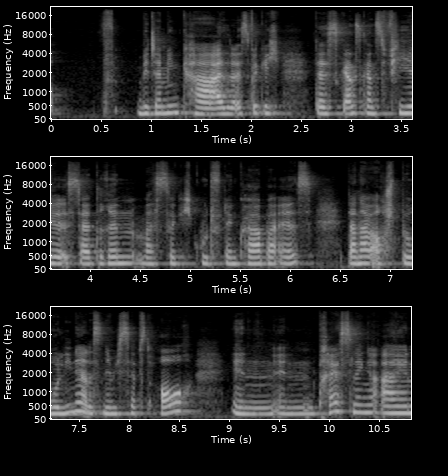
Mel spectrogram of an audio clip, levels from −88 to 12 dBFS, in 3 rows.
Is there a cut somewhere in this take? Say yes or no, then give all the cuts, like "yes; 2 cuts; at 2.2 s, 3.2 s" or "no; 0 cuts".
no; 0 cuts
